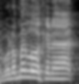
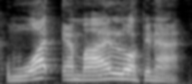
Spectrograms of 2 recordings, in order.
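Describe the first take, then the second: First: Baffled question. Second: Slower, drawn-out what am I looking at; slow puzzled repeat. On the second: Host staring at the octopus singer, slowly drawn out. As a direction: stretch it out in disbelief. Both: Pretend.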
